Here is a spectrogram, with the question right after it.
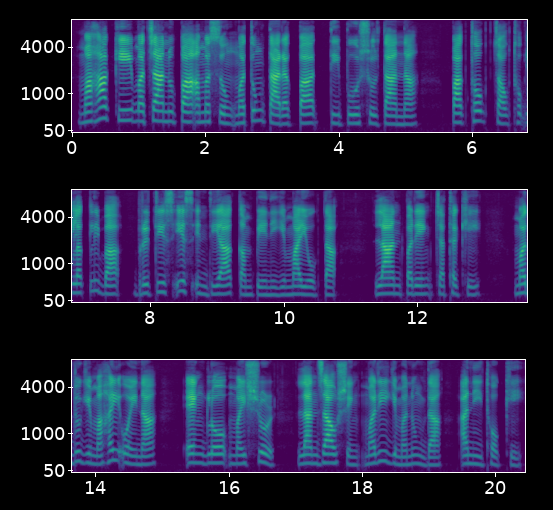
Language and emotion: Manipuri, neutral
